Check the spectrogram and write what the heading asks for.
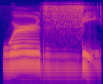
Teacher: there should be a longer delay when you make the TH because now your tongue has to go between the teeth a little bit and you need time for the airflow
